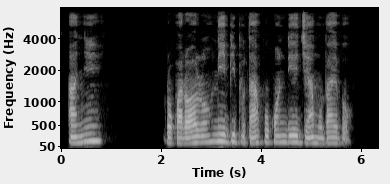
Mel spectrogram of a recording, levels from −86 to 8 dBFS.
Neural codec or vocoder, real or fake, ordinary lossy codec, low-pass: none; real; AAC, 32 kbps; 7.2 kHz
